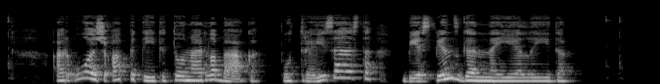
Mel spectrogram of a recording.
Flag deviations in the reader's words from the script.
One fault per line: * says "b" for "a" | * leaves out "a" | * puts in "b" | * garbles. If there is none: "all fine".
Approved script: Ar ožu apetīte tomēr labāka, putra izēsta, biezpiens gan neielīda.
all fine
